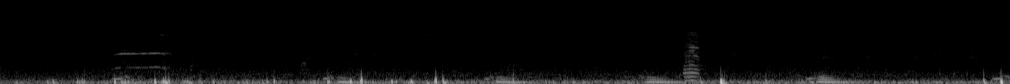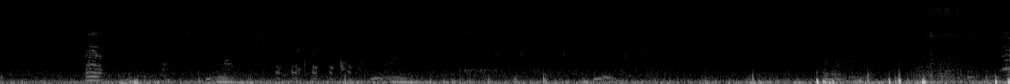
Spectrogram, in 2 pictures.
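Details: Goat snoring while asleep: soft, low honking snores repeating steadily, with a faint constant whine in the background.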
